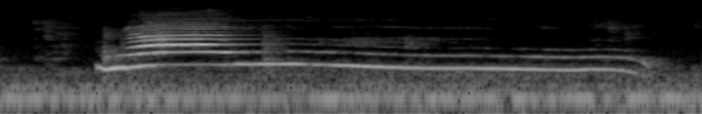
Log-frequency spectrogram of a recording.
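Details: A male domestic cat, Snowy or Milo, lets out one long drawn meow, loud at onset then sustained and slowly falling for nearly three seconds before a quick downward end, against faint low hum.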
